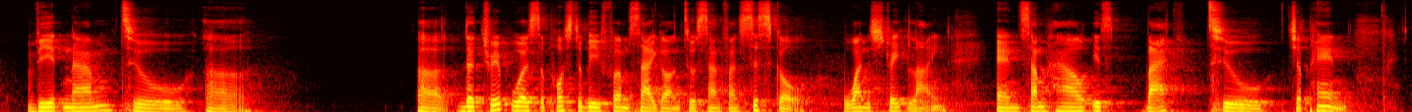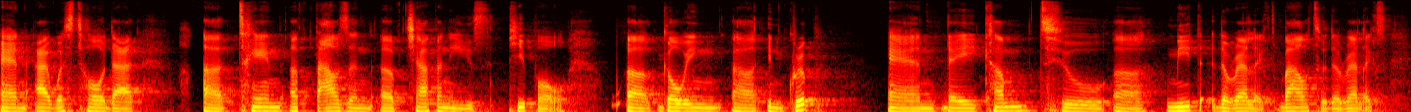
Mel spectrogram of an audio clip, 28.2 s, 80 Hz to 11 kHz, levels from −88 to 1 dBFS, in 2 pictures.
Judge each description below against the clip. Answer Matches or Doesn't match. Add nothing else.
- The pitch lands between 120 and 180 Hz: Doesn't match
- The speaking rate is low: Matches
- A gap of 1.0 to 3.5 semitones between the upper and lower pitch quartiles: Matches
